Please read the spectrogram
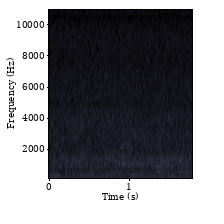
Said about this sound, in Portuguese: Enfim, aí eu tô aqui no, na, na cachoeira, né, cara? Não sei se dá pra ouvir aí.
